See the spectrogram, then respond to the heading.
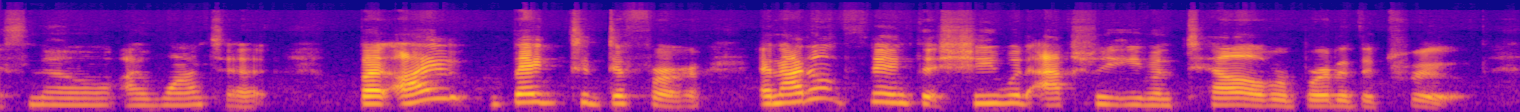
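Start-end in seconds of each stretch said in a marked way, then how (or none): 0.1-1.4 gentle, soft-spoken voice, very slow. Quoting what one woman told another, in a soft voice. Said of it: "in that soft voice".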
